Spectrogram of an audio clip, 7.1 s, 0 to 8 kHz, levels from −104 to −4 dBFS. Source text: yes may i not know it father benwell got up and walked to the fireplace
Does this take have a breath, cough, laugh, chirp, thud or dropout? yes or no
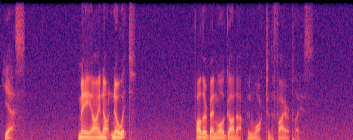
no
